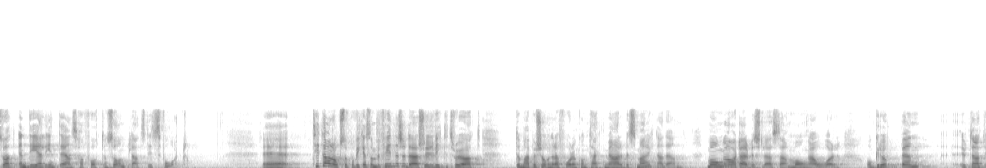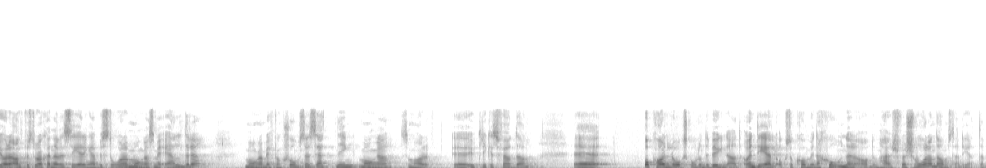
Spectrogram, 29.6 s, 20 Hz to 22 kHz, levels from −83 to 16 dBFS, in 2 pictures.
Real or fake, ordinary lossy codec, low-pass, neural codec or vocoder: real; none; none; none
